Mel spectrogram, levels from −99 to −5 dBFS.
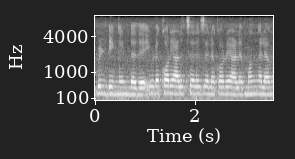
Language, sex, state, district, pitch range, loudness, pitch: Malayalam, female, Kerala, Kasaragod, 200-215 Hz, -15 LUFS, 205 Hz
